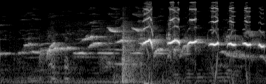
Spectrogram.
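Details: Greater green leafbird in vigorous song meant to provoke rival leafbirds: a soft rising warble that breaks into a rapid train of about eight loud, bright, evenly spaced whistled notes.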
